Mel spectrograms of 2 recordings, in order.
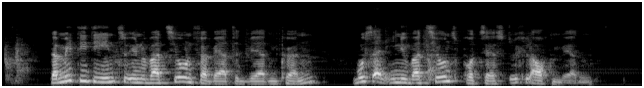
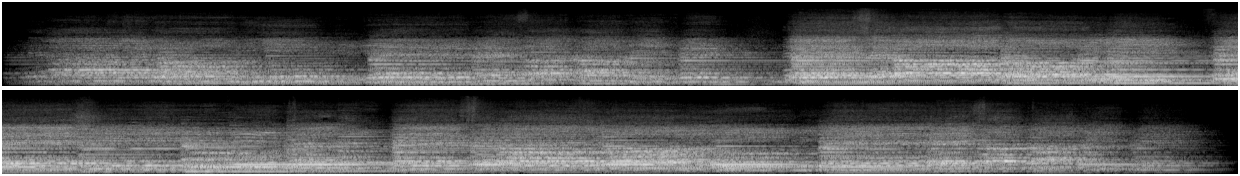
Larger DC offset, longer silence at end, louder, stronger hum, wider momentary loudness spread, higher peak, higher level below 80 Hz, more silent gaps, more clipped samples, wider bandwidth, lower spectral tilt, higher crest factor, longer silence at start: neither; first, 0.5 s vs 0.3 s; about the same, -19 LUFS vs -17 LUFS; neither; first, 12 LU vs 9 LU; about the same, -2 dBFS vs -2 dBFS; second, -64 dBFS vs -52 dBFS; neither; neither; second, 7.2 kHz vs 15.5 kHz; first, -7 dB/octave vs -5.5 dB/octave; about the same, 18 dB vs 14 dB; second, 0.05 s vs 0.2 s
